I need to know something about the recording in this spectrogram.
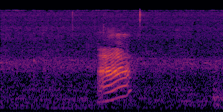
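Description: A person's voice: one short vocal sound about a second in, rising in pitch.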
